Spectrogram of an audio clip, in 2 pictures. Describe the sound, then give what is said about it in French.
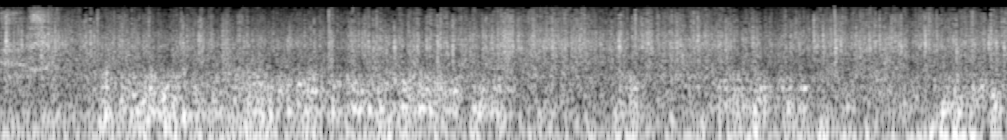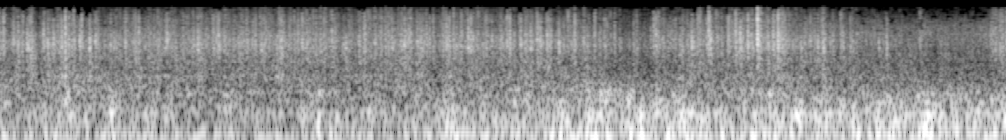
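A thunderstorm with steady, heavy rain pattering and deep thunder rumbling underneath, continuous and fairly loud for the whole stretch, with no voices. “A l'abri d'un orage”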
